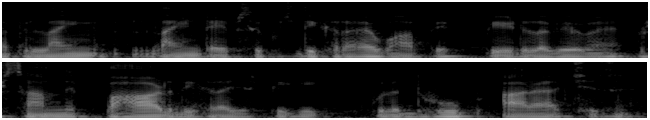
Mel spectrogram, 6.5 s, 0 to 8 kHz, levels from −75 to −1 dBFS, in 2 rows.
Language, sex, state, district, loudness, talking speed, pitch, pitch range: Hindi, male, Bihar, Purnia, -40 LUFS, 280 wpm, 90 Hz, 85-100 Hz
